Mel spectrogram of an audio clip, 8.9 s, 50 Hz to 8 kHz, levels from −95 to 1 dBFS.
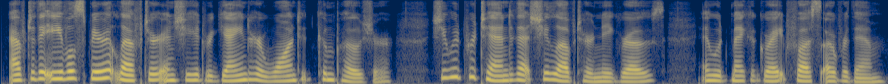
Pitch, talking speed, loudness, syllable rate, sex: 185 Hz, 195 wpm, -20 LUFS, 5.3 syllables/s, female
